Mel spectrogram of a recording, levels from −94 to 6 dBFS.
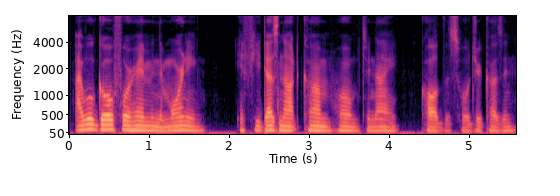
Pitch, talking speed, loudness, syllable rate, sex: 105 Hz, 215 wpm, -19 LUFS, 5.0 syllables/s, male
